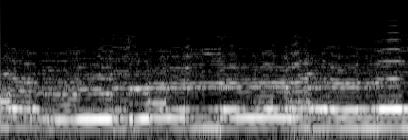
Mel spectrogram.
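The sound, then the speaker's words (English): A reversed sound effect, made by slowing down a sound, adding reverb and flange, then reversing it: a steady, howling tonal drone with rich overtones holds one pitch for about three seconds, swelling and wavering slightly in loudness, with no voices. “And then, when you reverse it, you get this.”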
